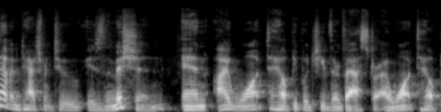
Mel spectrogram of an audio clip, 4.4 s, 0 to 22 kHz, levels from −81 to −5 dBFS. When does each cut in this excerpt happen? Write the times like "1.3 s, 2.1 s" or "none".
1.8 s, 3.4 s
